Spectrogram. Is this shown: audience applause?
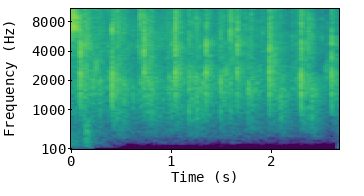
yes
